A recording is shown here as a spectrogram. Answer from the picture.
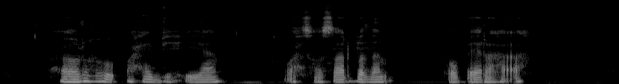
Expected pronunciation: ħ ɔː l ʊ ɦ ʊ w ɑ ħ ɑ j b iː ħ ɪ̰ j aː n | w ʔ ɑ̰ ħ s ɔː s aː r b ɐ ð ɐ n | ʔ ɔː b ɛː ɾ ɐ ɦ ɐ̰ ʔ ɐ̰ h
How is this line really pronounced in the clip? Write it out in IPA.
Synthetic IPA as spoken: ħ ɔː l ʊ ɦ ʊ w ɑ ħ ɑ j b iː ħ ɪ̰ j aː n | w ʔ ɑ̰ ħ s ɔː s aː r b ɐ ð ɐ n | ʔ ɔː b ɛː ɾ ɐ ɦ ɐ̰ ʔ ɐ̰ h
